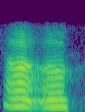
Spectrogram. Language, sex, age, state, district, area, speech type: Assamese, female, 30-45, Assam, Sivasagar, rural, conversation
